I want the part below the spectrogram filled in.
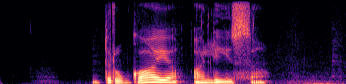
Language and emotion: Russian, sad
